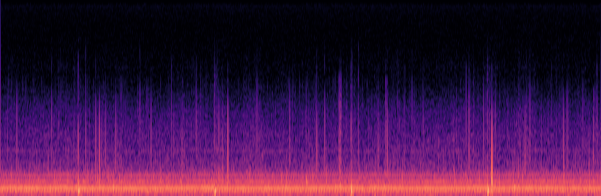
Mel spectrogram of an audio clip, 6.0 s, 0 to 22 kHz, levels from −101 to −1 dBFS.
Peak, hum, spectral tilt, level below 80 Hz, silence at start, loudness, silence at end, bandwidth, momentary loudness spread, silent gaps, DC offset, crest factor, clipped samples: -10 dBFS; none; -12 dB/octave; -46 dBFS; 0 s; -32 LUFS; 0 s; 2.9 kHz; 2 LU; none; under 0.1%; 20 dB; under 0.1%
